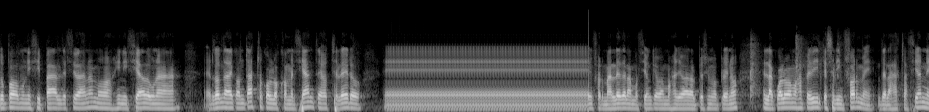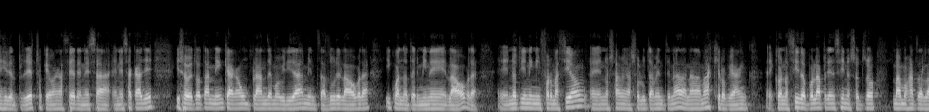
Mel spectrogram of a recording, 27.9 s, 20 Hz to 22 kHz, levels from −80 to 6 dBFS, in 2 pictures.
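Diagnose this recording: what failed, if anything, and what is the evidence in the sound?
From 5.82 s to 8.82 s the audio locks into a rapid, mechanical rattle: one 40 ms fragment repeats exactly, 75 times, at 25 repetitions per second. This is a system hang loop at the driver or buffer stage. The computer or its audio driver stopped delivering new samples while the sound hardware kept replaying the same ring buffer, which fits a buffer holding 40 ms of audio.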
